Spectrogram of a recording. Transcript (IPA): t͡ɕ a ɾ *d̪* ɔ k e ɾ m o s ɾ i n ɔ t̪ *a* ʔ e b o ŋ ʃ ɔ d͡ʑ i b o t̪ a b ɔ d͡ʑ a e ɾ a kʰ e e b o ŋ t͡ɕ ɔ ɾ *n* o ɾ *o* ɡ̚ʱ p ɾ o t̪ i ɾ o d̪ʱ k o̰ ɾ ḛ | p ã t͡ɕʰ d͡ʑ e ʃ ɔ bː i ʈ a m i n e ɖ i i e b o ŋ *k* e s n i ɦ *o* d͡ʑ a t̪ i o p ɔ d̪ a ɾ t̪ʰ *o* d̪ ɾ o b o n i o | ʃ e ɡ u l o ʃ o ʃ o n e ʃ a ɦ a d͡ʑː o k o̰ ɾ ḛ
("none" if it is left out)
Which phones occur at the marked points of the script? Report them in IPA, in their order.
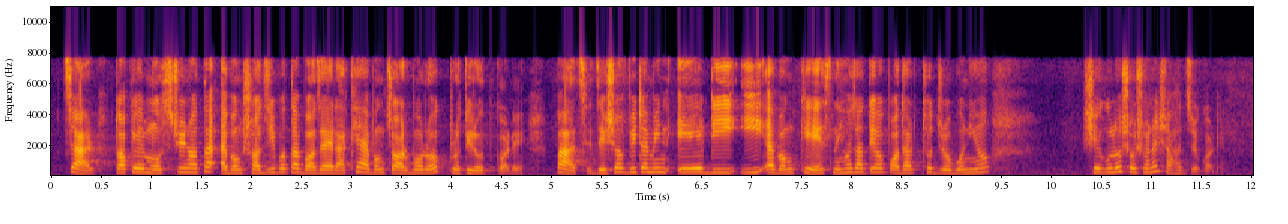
t̪, a, m, o, k, o, o

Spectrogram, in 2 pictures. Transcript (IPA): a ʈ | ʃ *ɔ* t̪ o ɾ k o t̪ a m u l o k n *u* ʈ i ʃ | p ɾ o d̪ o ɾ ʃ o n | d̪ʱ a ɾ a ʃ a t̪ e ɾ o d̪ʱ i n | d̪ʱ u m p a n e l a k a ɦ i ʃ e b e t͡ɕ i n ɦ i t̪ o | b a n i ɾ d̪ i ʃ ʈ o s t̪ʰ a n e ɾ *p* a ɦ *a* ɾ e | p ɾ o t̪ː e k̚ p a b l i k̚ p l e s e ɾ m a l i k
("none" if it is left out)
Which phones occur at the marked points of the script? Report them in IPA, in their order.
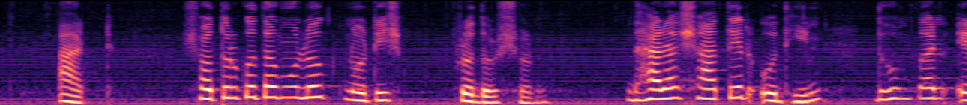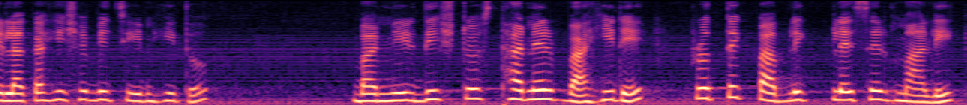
ɔ, o, b, i

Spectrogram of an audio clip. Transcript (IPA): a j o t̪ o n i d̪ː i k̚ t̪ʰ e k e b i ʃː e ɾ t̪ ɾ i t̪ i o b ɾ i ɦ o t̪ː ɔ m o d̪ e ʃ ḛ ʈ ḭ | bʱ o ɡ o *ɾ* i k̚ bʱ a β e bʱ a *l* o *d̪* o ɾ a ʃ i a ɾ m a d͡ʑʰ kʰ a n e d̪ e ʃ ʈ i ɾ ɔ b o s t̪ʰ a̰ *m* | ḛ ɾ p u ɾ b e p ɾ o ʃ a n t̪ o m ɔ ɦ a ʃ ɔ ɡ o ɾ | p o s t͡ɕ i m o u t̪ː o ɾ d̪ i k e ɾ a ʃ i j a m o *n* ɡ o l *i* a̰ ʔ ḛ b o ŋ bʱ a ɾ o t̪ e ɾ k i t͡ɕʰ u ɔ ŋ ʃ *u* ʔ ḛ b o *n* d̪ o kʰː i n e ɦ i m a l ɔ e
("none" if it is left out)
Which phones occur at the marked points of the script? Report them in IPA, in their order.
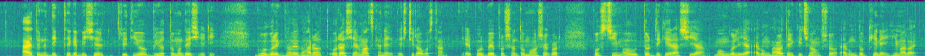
l, ɾ, t̪, n, ŋ, i, o, ŋ

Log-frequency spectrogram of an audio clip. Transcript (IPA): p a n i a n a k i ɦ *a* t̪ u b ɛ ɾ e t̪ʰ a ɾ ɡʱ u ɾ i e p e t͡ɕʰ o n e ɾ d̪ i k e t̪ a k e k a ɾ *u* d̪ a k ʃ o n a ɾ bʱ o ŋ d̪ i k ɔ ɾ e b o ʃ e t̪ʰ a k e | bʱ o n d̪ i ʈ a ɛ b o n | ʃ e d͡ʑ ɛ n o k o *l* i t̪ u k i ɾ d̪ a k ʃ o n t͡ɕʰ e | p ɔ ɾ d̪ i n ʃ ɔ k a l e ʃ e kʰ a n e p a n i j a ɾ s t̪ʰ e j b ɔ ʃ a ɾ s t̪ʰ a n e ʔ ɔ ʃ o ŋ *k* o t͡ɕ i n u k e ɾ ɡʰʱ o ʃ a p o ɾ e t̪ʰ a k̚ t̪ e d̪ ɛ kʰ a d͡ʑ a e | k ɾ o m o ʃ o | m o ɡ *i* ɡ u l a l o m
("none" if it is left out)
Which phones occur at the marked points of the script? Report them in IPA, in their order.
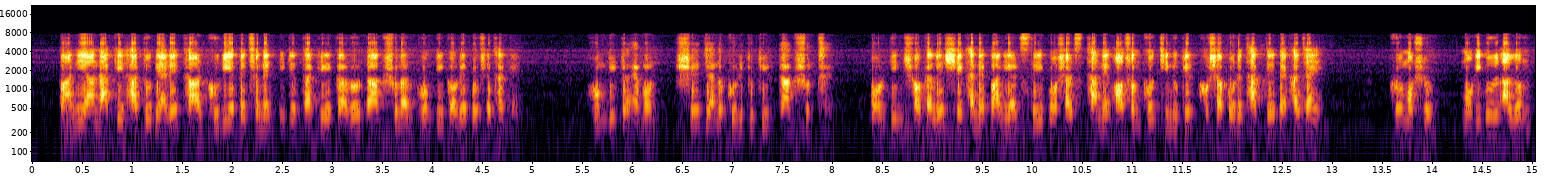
a, o, ɾ, kʰ, i

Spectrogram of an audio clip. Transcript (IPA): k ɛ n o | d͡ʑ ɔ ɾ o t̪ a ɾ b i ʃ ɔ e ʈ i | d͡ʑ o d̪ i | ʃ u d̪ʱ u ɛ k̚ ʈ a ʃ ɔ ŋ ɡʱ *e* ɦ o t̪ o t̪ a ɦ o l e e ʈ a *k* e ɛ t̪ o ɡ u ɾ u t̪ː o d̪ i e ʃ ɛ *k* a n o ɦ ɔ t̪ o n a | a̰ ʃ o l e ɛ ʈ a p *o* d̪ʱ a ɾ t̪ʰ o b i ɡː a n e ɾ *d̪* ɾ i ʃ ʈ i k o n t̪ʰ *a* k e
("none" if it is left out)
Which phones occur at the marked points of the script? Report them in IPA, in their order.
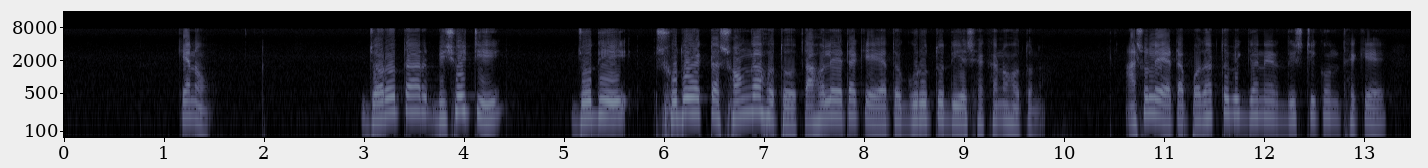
a, k, kʰ, ɔ, d̪, e

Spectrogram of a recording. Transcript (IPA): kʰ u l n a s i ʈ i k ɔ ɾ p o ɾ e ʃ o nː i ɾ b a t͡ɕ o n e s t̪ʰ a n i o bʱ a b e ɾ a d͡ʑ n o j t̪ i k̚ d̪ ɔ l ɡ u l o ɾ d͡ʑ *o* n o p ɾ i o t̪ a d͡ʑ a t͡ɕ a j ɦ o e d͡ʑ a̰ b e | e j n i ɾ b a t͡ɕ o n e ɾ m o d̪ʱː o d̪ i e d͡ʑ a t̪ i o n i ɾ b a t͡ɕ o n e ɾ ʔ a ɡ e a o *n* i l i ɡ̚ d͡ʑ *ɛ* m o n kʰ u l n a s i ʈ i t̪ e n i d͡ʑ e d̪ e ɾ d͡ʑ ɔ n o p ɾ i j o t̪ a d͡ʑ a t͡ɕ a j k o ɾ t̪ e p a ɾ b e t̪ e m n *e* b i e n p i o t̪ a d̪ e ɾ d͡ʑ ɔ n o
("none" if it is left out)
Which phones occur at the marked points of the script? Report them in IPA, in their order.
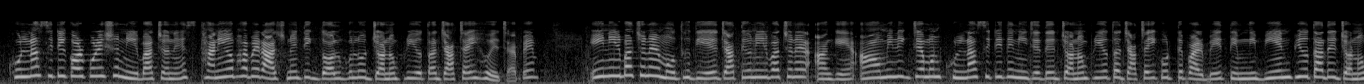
ɔ, m, ɛ, i

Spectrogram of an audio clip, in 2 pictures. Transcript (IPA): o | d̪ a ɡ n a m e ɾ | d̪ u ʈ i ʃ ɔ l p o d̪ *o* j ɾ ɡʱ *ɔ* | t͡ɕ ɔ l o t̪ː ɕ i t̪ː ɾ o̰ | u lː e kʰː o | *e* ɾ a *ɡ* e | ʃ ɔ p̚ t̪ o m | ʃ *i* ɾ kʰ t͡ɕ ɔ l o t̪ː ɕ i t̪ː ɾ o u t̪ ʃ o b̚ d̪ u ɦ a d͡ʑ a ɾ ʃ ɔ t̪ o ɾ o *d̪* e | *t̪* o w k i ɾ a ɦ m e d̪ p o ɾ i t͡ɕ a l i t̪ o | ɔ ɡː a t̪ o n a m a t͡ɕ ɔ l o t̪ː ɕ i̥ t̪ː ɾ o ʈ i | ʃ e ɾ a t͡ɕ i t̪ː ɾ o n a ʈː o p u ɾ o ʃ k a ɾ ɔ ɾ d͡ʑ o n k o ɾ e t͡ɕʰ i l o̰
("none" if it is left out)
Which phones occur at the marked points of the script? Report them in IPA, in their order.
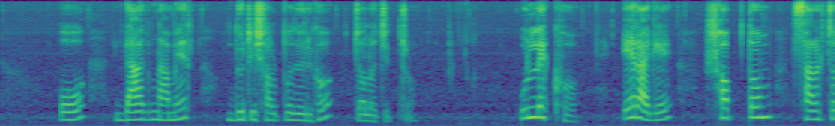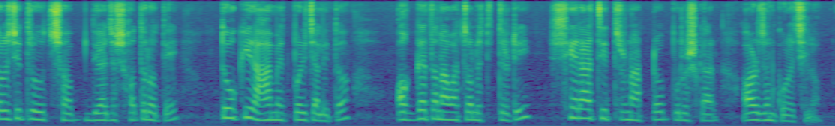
o, o, e, ɡ, a, t̪, t̪

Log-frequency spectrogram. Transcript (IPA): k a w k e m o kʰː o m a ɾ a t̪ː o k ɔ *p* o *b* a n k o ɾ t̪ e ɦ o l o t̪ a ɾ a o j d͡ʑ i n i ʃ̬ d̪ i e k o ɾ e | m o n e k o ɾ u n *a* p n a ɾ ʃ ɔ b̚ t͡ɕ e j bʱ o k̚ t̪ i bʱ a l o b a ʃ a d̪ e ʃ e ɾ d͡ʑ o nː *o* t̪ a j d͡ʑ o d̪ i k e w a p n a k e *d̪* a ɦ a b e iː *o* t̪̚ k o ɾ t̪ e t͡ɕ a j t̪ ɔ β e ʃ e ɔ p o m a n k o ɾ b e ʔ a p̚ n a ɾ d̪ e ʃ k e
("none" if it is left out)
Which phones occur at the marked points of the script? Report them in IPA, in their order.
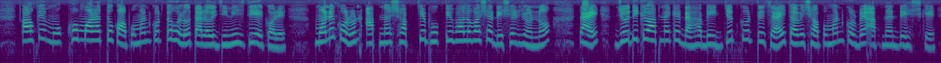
p, m, a, o, d̪, o

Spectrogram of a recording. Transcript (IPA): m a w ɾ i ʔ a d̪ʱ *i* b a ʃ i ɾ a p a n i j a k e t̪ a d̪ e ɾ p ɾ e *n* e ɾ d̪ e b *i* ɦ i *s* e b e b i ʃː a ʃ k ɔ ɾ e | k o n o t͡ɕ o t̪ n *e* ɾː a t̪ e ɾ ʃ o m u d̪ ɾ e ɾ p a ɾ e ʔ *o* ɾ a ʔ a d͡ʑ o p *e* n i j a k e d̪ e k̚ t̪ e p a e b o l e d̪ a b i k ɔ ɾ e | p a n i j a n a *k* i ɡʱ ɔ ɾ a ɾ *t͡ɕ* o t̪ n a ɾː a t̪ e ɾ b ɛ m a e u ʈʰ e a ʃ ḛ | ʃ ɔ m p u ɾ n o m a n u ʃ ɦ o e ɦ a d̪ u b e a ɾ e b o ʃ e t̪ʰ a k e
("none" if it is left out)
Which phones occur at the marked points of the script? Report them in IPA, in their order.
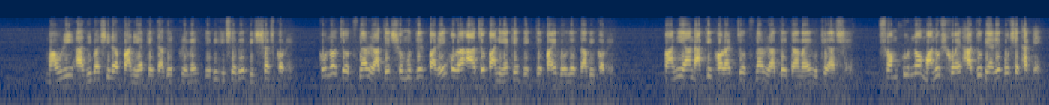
i, m, i, ʃ, a, o, a, k, t͡ɕ

